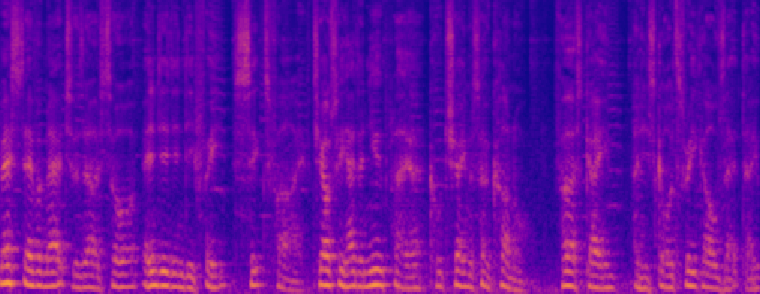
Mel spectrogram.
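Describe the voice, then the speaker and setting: Over music in the background and audible room echo, a man speaks fairly slowly in a fairly high pitch with ordinary pitch variation. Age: 80s+. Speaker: lifelong football fan. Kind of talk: interview testimony.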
